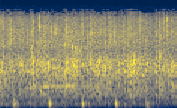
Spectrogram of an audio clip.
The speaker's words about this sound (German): Ja, äh, vielleicht können wir nochmal unseren ganzen äh, Pastoren und Predigern, die heute schon so Hammer gepredigt haben, nochmal einen richtig dicken Applaus dafür geben.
